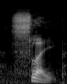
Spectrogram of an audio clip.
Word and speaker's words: Sleap: your pride and joy being parked outside so sleep spelled sleep but I can assure you it's pronounced sleep it's a former RAF base that opened in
